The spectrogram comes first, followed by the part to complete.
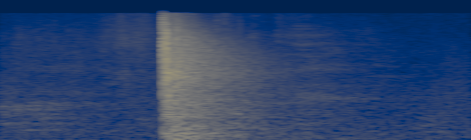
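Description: A single loud slam about a second in, fading away over about half a second.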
